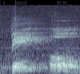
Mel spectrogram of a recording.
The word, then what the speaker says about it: Baal: You know, the glottal stop between the bay and the ul is very difficult to pronounce. Baal, or is it Baal?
